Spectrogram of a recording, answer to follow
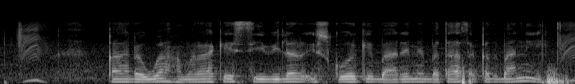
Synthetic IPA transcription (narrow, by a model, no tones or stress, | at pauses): qaːɾəwːaɦɐmɾakesiːʋɪləɾɪskoːɾkebaːɾemẽbɐt̪asɐqət̪baːniː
